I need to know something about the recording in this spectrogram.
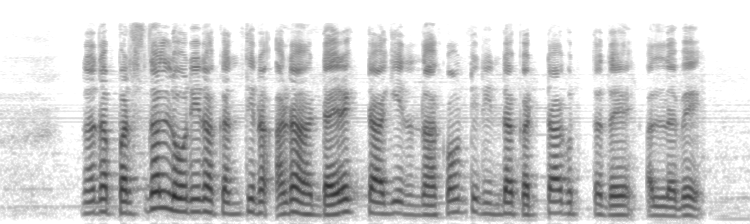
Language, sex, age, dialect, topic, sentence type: Kannada, male, 18-24, Coastal/Dakshin, banking, question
